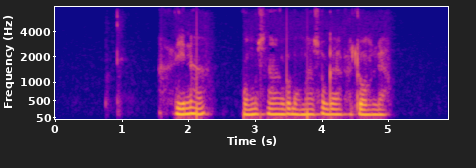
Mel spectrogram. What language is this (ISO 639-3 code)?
lug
